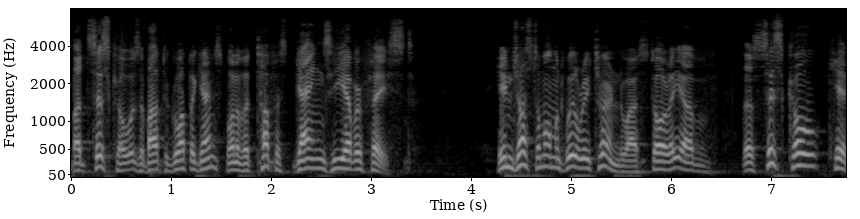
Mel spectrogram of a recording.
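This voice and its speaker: Lively intonation and vocal fry mark this man's fairly high voice as he speaks at a fairly quick pace. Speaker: radio drama announcer narrator. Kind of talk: 1950s old-time radio announcer narration.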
